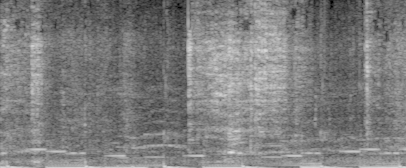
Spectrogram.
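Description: Mustard seeds sizzle and crackle in hot oil in a pan, a close, continuous frying hiss with faint clinks of utensils.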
